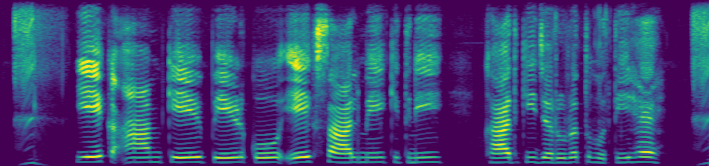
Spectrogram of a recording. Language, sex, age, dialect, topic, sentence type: Hindi, female, 31-35, Garhwali, agriculture, question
